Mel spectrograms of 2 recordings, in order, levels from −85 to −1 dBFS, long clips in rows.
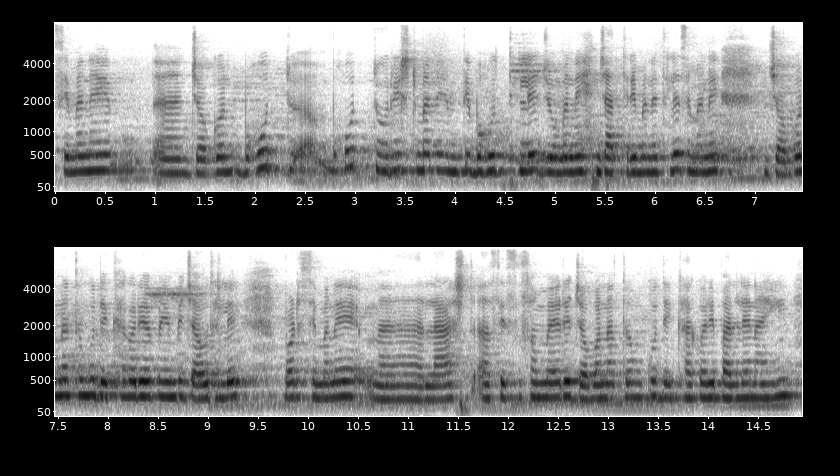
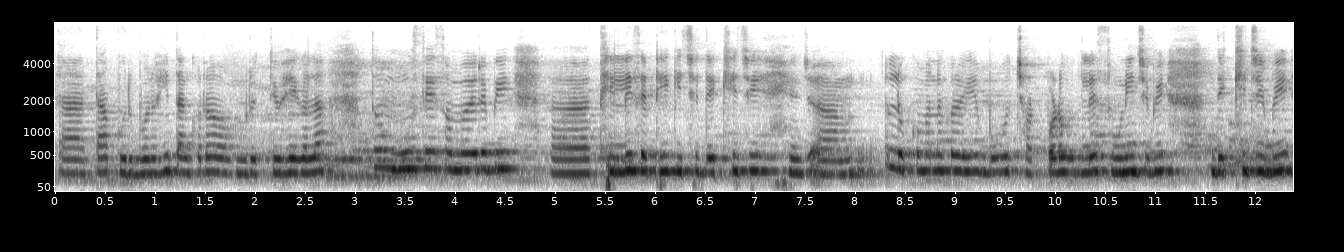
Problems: background sounds at intervals, continuous background conversations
